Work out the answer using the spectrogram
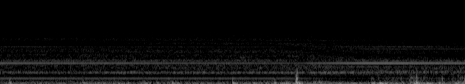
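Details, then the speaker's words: Orange AD200 MK3 200 W bass valve amp head on the bench, driven into a hot-plate dummy load at about 1.18 A, no red plating: steady low whoosh of fan spinning flat out with faint mains hum, smooth, no rattle; normal cooling fan under load. "The fan is going at it hammer and nail, as you can hear."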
